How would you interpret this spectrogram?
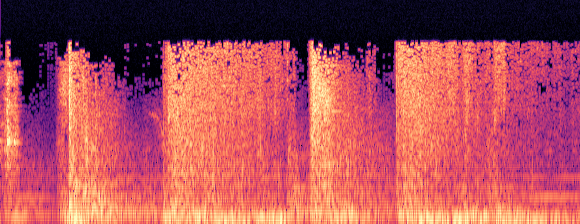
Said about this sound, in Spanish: El enemigo acaba de anunciar su presencia con unos disparos de mortero y artillería en el bosque.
